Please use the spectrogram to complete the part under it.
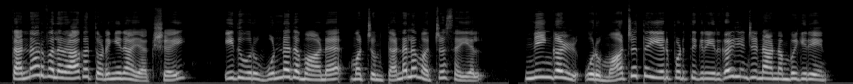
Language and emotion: Tamil, happy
